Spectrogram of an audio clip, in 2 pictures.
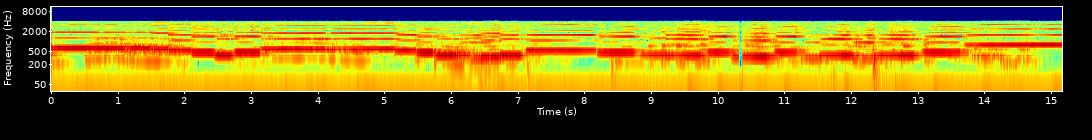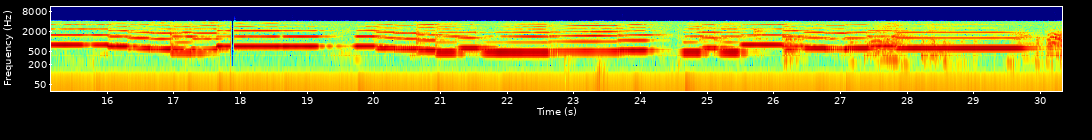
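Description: A clarinet playing a quick melody of many short notes, with two brief breaks for breath around the twentieth and twenty-fifth seconds.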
